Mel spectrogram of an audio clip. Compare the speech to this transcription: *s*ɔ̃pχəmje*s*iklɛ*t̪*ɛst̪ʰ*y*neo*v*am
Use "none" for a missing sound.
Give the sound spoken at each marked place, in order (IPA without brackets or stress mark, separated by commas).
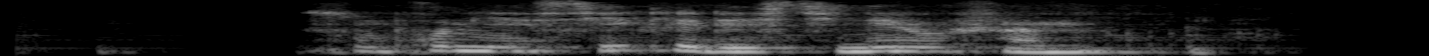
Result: s, s, d̪, i, f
